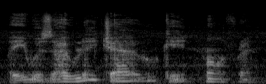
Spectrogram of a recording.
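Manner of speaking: a hint of a mocking friend; mocking dismissal. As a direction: brush off the warning with a sneer.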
